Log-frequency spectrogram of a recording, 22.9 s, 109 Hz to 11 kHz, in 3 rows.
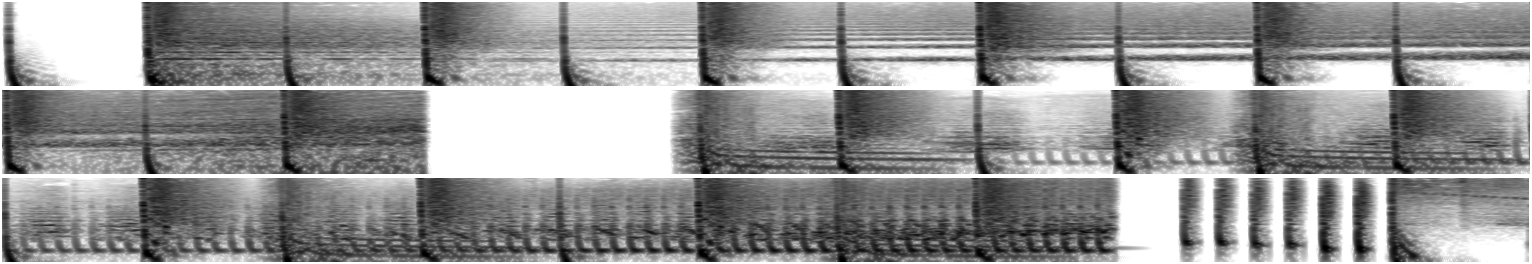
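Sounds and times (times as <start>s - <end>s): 
beat drop: 0.0s - 9.7s, 13.9s - 20.9s
percussion: 0.0s - 9.8s, 11.0s - 22.9s.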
